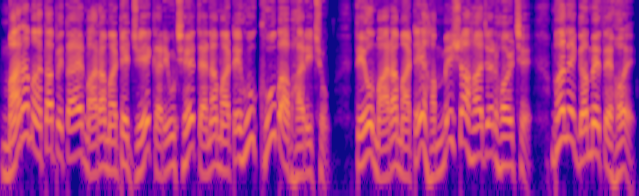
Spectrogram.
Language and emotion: Gujarati, happy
